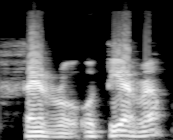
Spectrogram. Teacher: en cuenta de ferro o tierra, pronunciado con es abiertes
